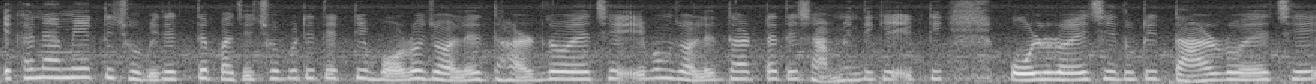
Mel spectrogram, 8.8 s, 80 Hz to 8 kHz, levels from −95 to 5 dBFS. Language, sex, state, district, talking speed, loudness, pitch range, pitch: Bengali, female, West Bengal, Malda, 155 wpm, -16 LUFS, 245-275 Hz, 260 Hz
